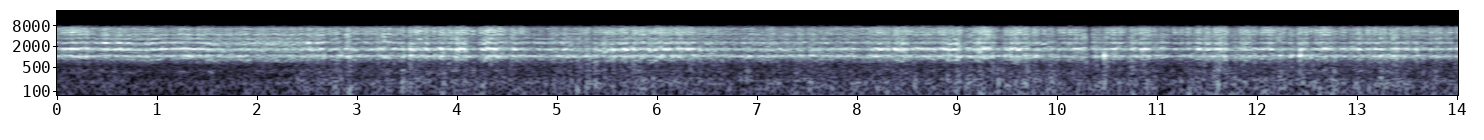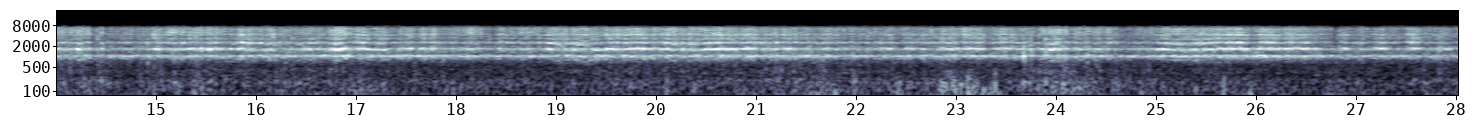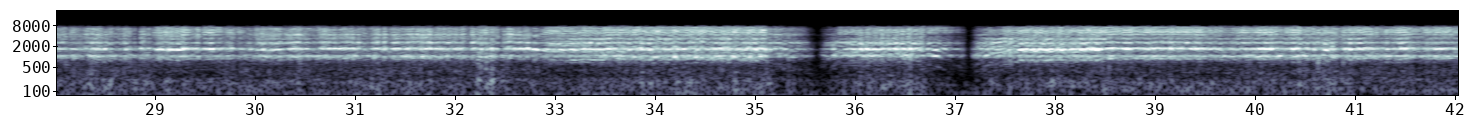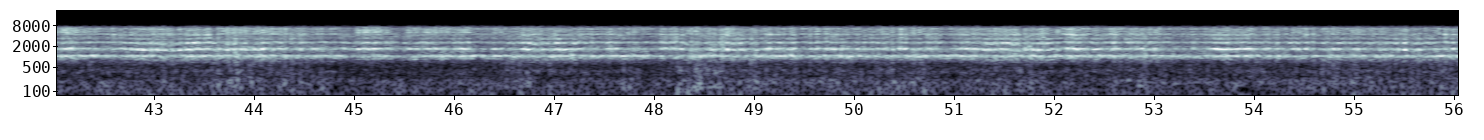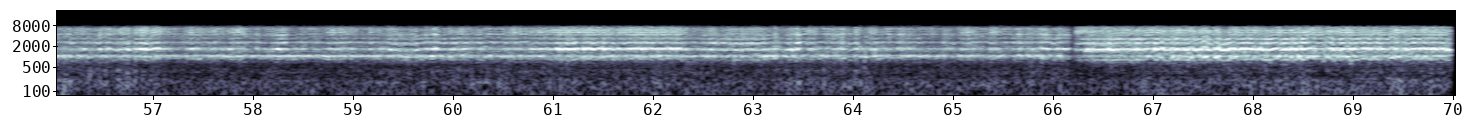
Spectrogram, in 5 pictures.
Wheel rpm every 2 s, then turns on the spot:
220, 220, 220, 220, 230, 230, 230, 230, 230, 220, 230, 230, 230, 240, 230, 230, 210, 140, 130, 220, 230, 230, 230, 230, 220, 230, 230, 230, 230, 230, 230, 230, 230, 200, 200.
none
